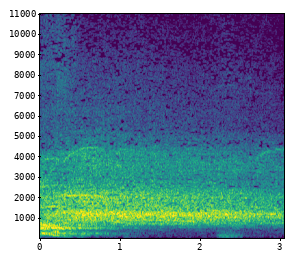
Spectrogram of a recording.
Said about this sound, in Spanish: Cada, palabra en español este, de … eh, era gritada por las chicas, no lo dejaban hablar, pobre.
